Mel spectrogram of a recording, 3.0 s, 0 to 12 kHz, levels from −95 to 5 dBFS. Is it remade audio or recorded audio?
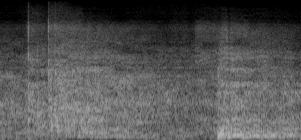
remade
